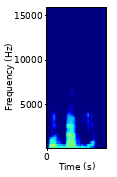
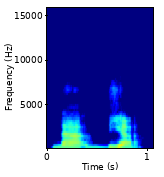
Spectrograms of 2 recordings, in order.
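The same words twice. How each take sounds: First: The v is made with both lips, like b. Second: The v is made with lip and teeth, like f. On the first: This is how the owner says the name in Spanish. "si yo digo Navia" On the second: This is how the name is said in English. "en inglés es Navia, porque la V se menciona así como F"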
